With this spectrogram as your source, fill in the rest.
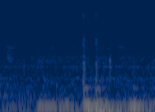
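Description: Rapid typing on a computer keyboard, a steady stream of soft key clicks with a few sharper taps, close and alone without speech.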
